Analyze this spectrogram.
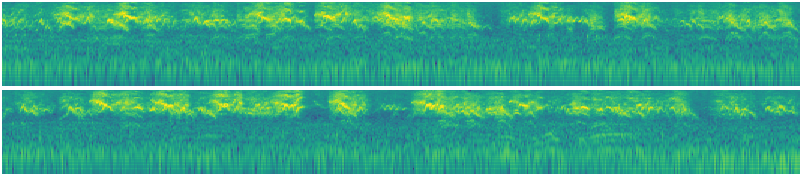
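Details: Flock of sparrows calling together, a steady chatter of short high chirps overlapping throughout, over a low background hum.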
